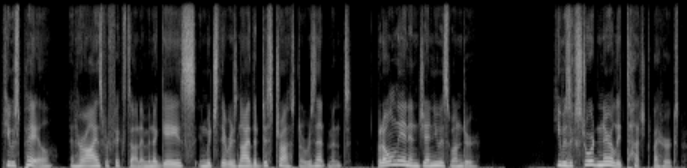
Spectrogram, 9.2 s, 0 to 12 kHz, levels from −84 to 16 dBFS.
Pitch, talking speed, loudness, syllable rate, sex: 200 Hz, 215 wpm, -20 LUFS, 6.8 syllables/s, female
